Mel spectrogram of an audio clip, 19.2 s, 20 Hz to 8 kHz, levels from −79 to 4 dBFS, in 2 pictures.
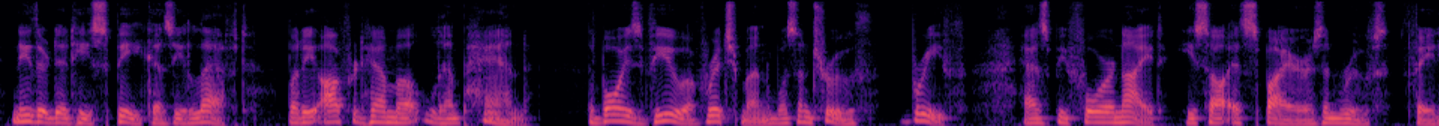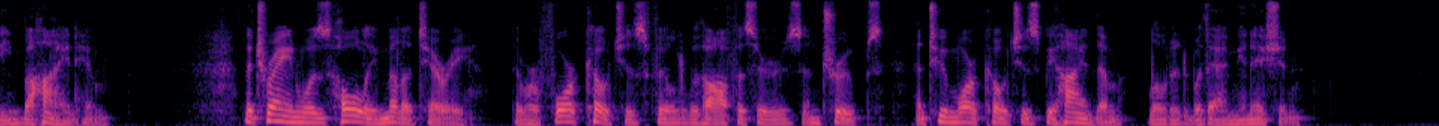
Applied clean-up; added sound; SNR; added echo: none; none; none; none.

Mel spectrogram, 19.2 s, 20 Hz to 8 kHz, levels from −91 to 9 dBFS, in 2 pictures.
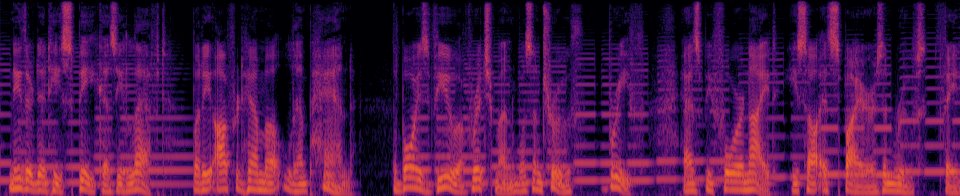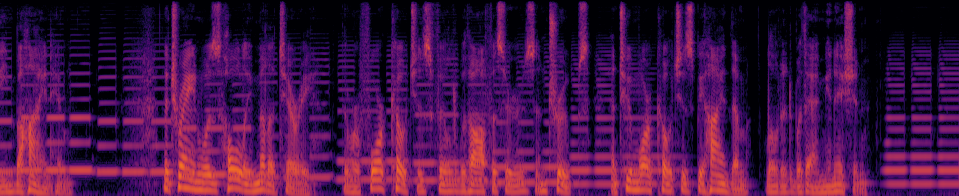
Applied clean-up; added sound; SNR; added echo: none; Wind instrument, woodwind instrument; 10 dB; none.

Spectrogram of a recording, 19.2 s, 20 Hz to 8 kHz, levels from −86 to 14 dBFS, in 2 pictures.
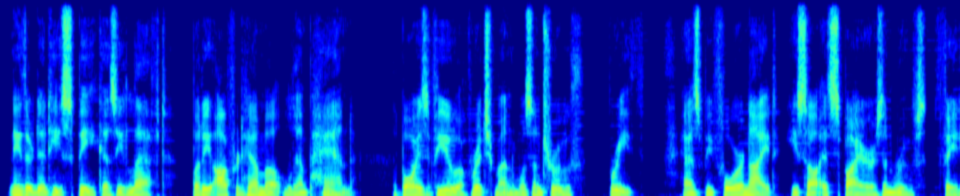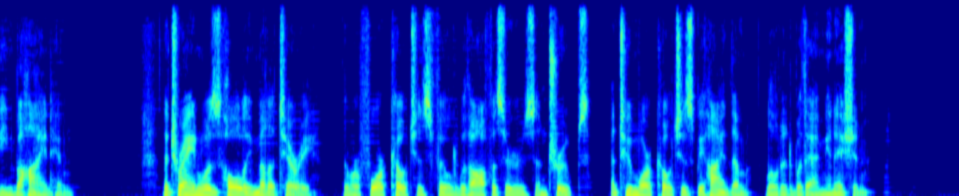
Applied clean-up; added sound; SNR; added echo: neural mask model DeepFilterNet 3.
